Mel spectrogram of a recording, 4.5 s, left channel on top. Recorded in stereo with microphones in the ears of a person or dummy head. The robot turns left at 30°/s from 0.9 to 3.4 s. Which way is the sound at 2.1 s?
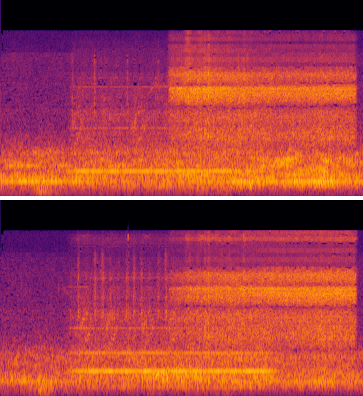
25° left.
